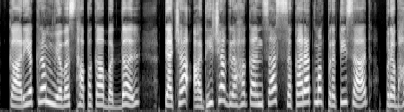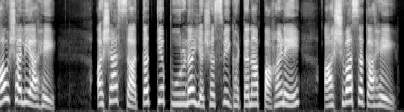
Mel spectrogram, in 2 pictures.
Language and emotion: Marathi, surprised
